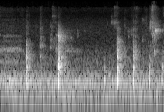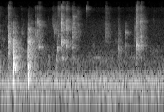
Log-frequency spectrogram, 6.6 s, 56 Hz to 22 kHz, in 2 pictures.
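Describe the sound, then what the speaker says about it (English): Water and sourdough starter being stirred by hand in a bowl for bagel dough, a string of soft wet drips, squelches and splashes at an irregular pace, close and fairly quiet, with no talk. "I'm going to empty my 500 grams of water into this bowl along with my starter, and I'm just going to stir it up"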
